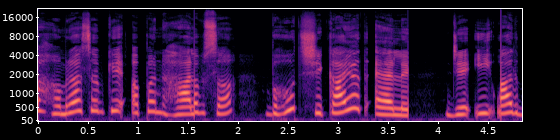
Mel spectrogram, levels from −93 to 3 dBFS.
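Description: At 1.56 s, just after "हमरा सभकेँ अपन", compressed frames are skipped and the speech jumps ahead by roughly 0.7 s, then by roughly 0.4 s at 3.69 s and 0.3 s at 4.62 s. These jumps fit whole 92.9 ms frames.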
